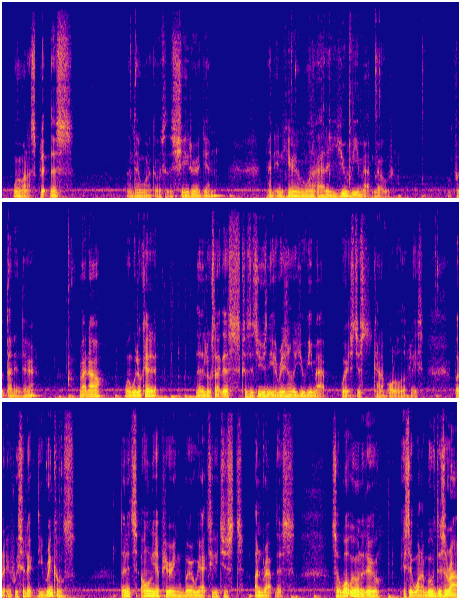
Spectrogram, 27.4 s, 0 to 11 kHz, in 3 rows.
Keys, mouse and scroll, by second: 0.1 click, 2.4 click, 4.1 middle click, 5.1 n, 5.6 shift+a, 7.7 scroll up 2, 8.3 click, 10.4 ctrl+shift+click, 12.2 alt+a, 12.5 shift+middle click, 12.8 Tab, 13.1 middle click, 17.7 click, 20.4 middle click, 22.2 middle click, 24.0 Tab, 25.9 l, 26.7 g.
